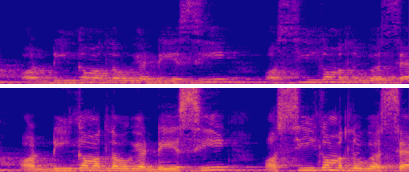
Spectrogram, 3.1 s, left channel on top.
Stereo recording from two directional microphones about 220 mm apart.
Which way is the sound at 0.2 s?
50° right (ahead or behind).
